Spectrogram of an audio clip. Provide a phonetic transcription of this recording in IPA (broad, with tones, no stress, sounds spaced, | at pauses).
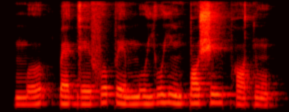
m ʊ˨˦ | k͡p ɛ˨ ɡ eː˨ f ʊ˦ p e˨ m u˨ j u˦ j ĩ˨ k͡p ɔ˦ ʃ iː˦ pʰ ɔ˨ t ũ˨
